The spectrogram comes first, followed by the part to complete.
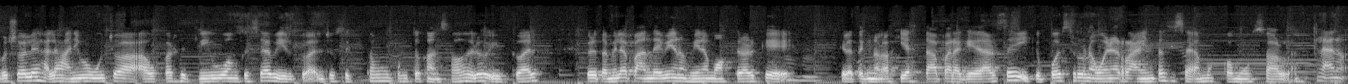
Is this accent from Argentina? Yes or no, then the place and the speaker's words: yes; Córdoba, Argentina; moved away; de Córdoba, de mi ciudad de origen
